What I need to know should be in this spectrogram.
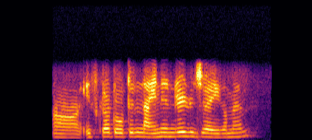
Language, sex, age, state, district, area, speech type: Hindi, female, 18-30, Madhya Pradesh, Ujjain, urban, conversation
